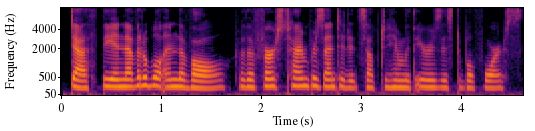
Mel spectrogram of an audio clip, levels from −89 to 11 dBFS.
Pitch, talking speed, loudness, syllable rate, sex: 210 Hz, 220 wpm, -20 LUFS, 6.6 syllables/s, female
